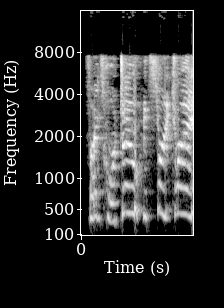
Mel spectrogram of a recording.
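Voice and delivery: thrilled high exclamations; blurting out big news; excited. Real, not acted. Live World Cup final goal news.

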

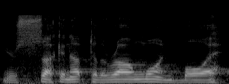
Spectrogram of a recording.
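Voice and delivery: deep, quiet Scottish-tinged rumble; father-in-law impression. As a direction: growl it like Sean Connery, bald and unimpressed. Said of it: "I'm gonna do my father-in-law impression".

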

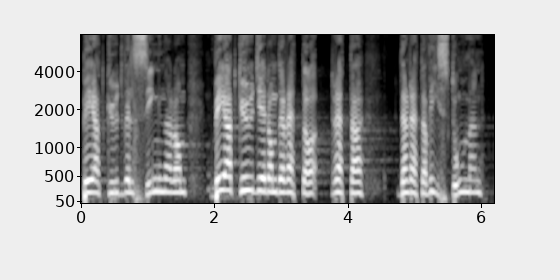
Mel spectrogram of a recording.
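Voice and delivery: high, loud, rising urgent exhortation to pray; fervent preaching. Acted. Preacher urging the congregation to pray, fervent preaching. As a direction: preach it harder with every line.

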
